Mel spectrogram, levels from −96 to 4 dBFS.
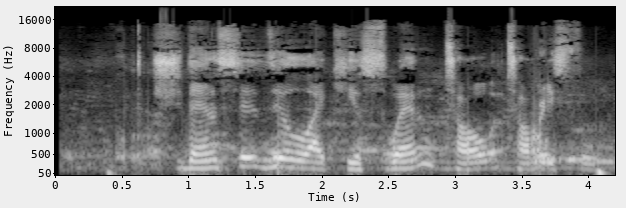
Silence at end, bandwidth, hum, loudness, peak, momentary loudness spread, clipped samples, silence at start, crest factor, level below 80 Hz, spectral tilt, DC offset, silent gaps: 0 s; over 20 kHz; none; -12 LUFS; 0 dBFS; 6 LU; under 0.1%; 0.05 s; 14 dB; -34 dBFS; -2 dB/octave; under 0.1%; none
